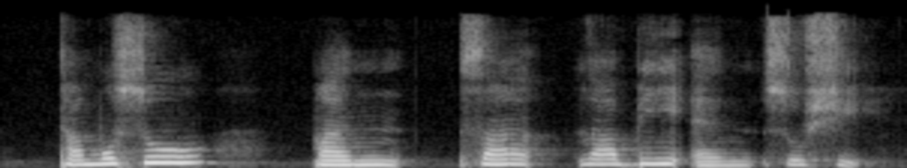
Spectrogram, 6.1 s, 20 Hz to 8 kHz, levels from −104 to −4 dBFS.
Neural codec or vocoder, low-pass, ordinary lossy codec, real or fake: vocoder, 22.05 kHz, 80 mel bands, WaveNeXt; 7.2 kHz; AAC, 32 kbps; fake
